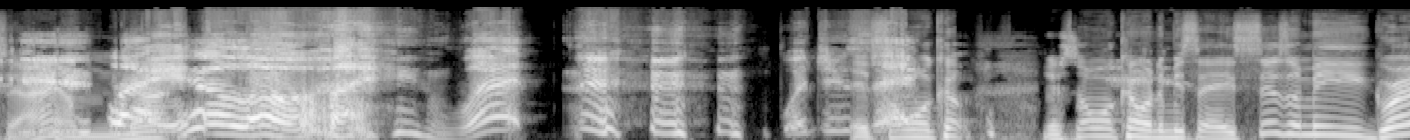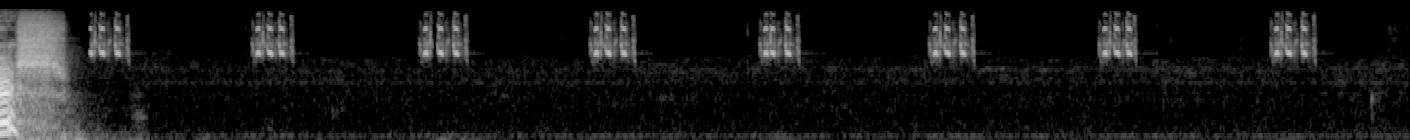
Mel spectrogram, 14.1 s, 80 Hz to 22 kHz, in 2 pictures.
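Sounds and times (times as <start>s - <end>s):
laughter: 0.0s - 7.3s
speech: 0.0s - 7.4s
crickets chirping: 8.4s - 8.6s, 9.2s - 9.4s, 10.0s - 10.2s, 10.9s - 11.1s, 11.7s - 12.0s, 12.6s - 12.8s, 13.4s - 13.6s.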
